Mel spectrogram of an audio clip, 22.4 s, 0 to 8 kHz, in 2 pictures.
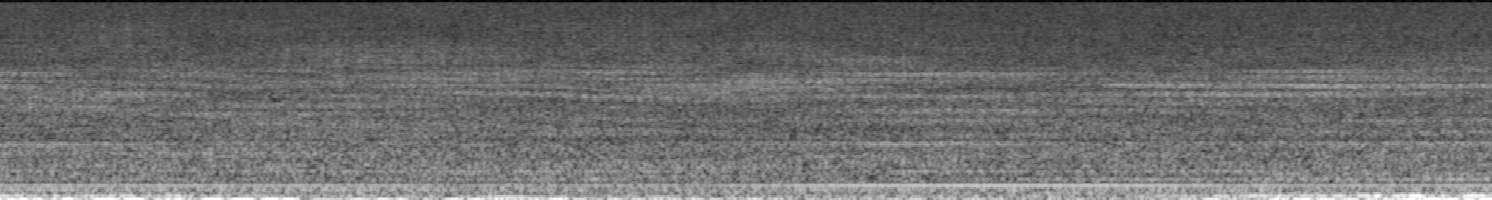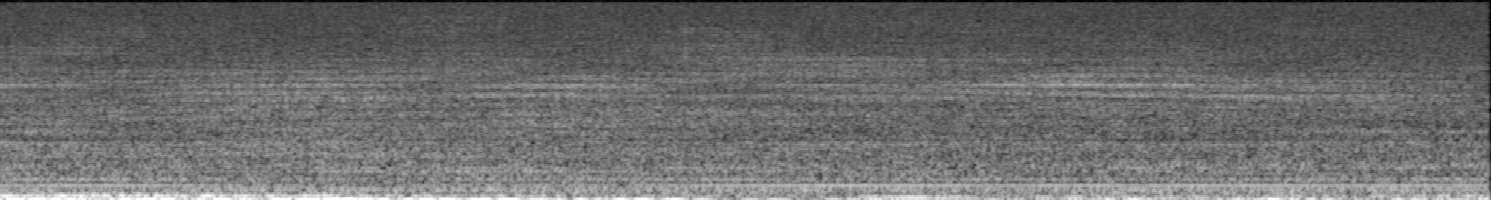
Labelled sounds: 1.4	1.7	vessel noise, 1.3 to 1.4 kHz
4.4	4.7	vessel noise, 2.7 to 2.9 kHz
5.5	5.9	vessel noise, 2.1 to 2.6 kHz
8.3	8.9	vessel noise, 2.2 to 2.4 kHz
18.5	18.9	vessel noise, 2.2 to 2.4 kHz

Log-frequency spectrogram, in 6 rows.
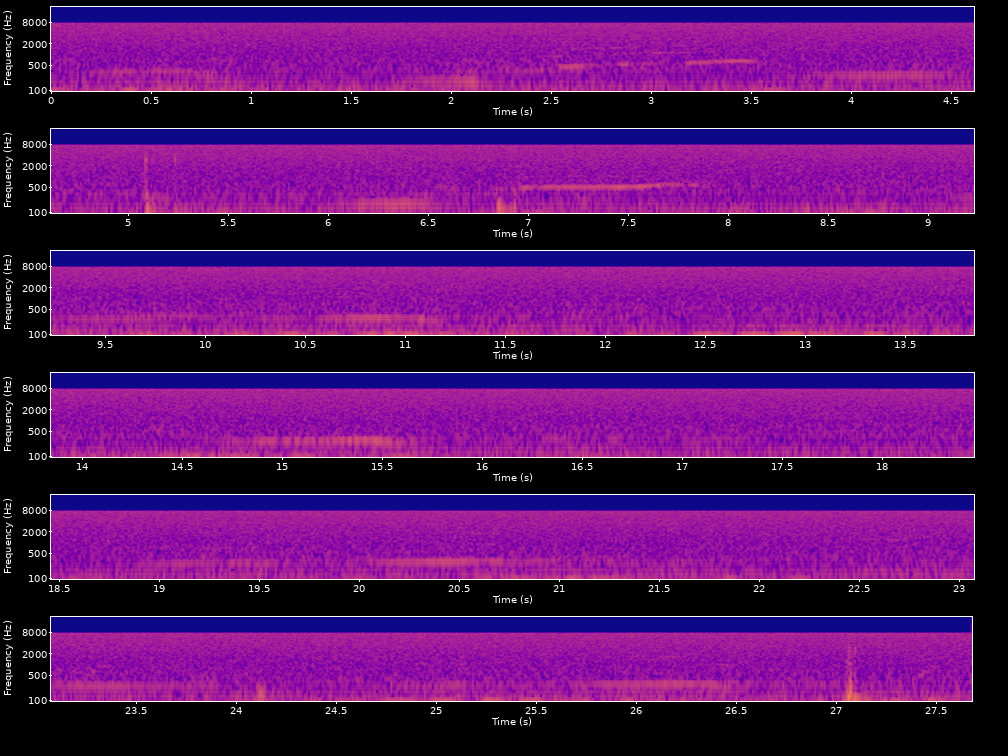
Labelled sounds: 2.9	3.2	humpback whale, 1.1 to 1.2 kHz

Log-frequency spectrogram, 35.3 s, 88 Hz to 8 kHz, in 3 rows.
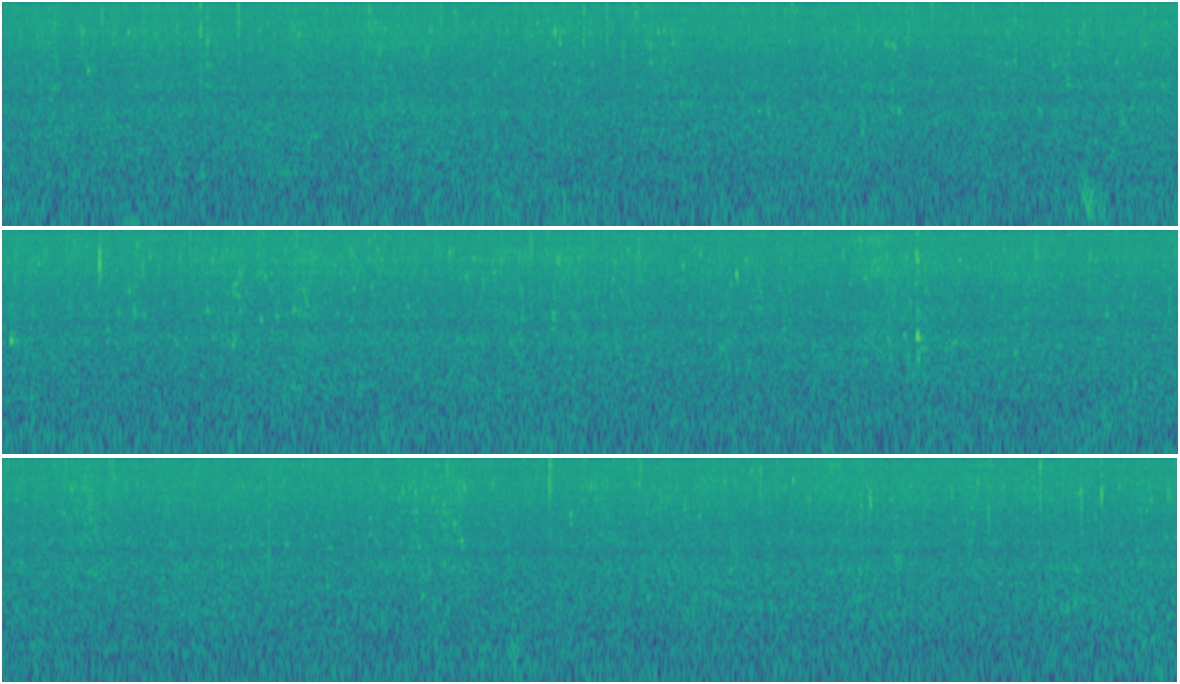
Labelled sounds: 11.4	11.6	water noise, 1.4 to 1.7 kHz

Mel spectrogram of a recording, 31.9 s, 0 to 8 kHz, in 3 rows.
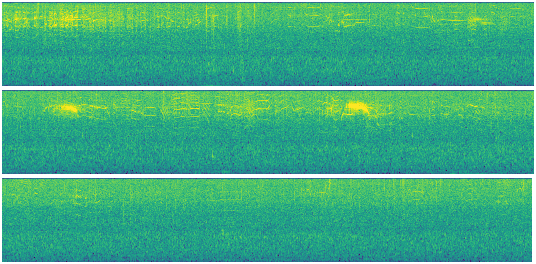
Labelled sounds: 0.0	0.5	Pacific white-sided dolphin, 4.0 to 7.2 kHz
3.1	3.4	Pacific white-sided dolphin, 4.2 to 4.8 kHz
4.1	4.4	Pacific white-sided dolphin, 4.7 to 4.9 kHz
6.1	7.3	Pacific white-sided dolphin, 3.1 to 6.9 kHz
8.2	10.5	Pacific white-sided dolphin, 3.1 to 6.6 kHz
11.5	12.8	Pacific white-sided dolphin, 2.6 to 4.7 kHz
13.2	18.5	Pacific white-sided dolphin, 1.9 to 7.2 kHz
19.9	20.3	Pacific white-sided dolphin, 4.0 to 4.8 kHz
22.7	23.3	Pacific white-sided dolphin, 3.2 to 4.2 kHz
25.4	25.7	Pacific white-sided dolphin, 3.3 to 3.7 kHz
27.6	27.8	Pacific white-sided dolphin, 4.5 to 4.7 kHz
29.5	29.8	Pacific white-sided dolphin, 4.5 to 4.9 kHz

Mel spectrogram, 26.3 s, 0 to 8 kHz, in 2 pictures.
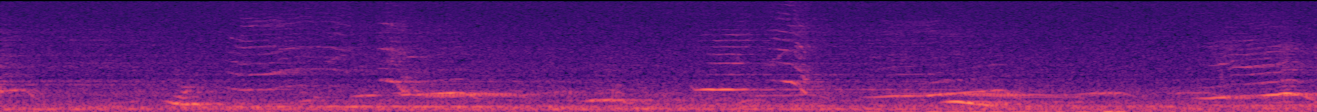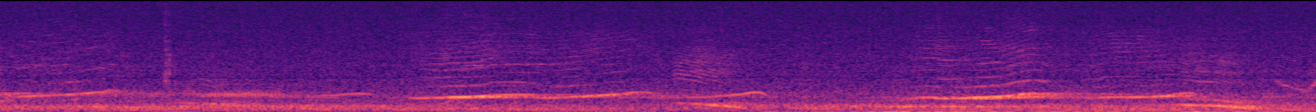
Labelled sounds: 2.3	4.3	humpback whale, 0.86 to 4.9 kHz
7.1	8.1	humpback whale, 1.0 to 3.7 kHz
12.1	13.0	humpback whale, 0.90 to 2.9 kHz
14.0	14.2	humpback whale, 1.0 to 1.2 kHz
17.5	18.2	humpback whale, 1.1 to 1.7 kHz
19.8	20.2	humpback whale, 0.86 to 1.6 kHz
22.4	23.6	humpback whale, 0.80 to 2.2 kHz

